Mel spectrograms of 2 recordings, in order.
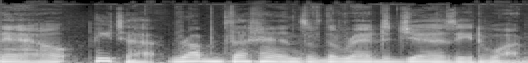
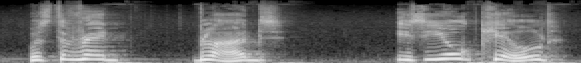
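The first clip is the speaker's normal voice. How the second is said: anxious little Phyllis; 14 semitones higher than usual. Acted. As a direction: ask anxiously in a high child's voice. Frightened child Phyllis asks if he's killed.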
